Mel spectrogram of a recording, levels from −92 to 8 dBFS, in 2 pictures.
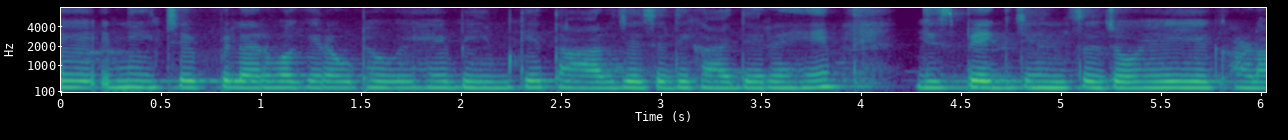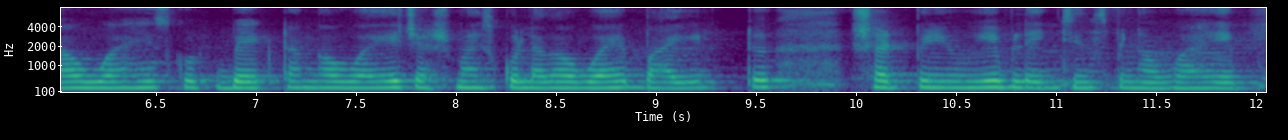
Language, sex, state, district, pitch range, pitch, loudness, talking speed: Kumaoni, female, Uttarakhand, Uttarkashi, 215-225 Hz, 220 Hz, -28 LUFS, 220 wpm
